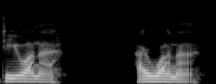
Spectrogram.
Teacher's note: do you becomes do ya when you're pronouncing and connected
